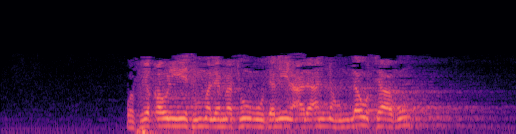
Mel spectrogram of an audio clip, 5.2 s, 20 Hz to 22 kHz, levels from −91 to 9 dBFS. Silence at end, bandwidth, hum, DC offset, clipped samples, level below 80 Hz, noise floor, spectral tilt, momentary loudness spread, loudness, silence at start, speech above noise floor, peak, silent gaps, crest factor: 0.55 s; 5.2 kHz; none; under 0.1%; under 0.1%; -40 dBFS; -60 dBFS; -4 dB/octave; 16 LU; -21 LUFS; 1.25 s; 39 dB; -8 dBFS; none; 14 dB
